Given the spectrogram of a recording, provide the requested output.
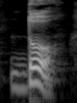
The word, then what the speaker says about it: though: THOUGH दो, इसको पढ़ते हैं दो अगरचे ताहम या गो। FEEL फील, फील महसूस करना या लगना। TALK टॉक, एल साइलेंट है टॉक, टॉक गुफ्तगू करना बात करना।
